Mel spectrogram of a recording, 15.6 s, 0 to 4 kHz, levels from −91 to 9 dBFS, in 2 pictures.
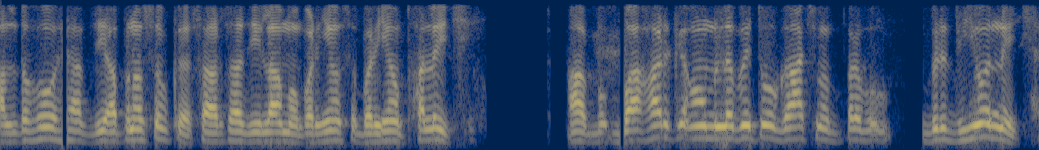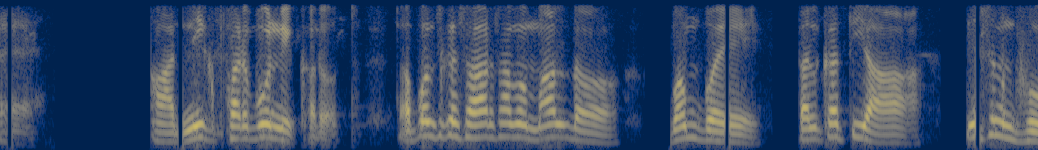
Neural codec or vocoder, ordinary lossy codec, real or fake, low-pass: none; none; real; 3.6 kHz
